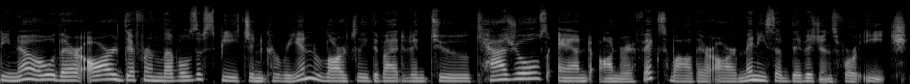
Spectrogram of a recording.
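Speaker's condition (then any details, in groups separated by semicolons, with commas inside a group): No condition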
